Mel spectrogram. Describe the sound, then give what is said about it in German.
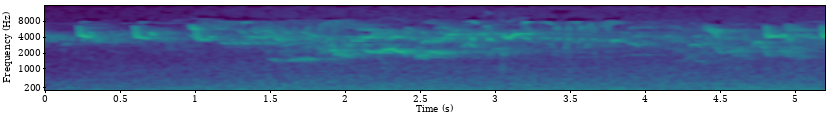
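A common chiffchaff sings its repetitive song, a steady series of high, clear chirping notes, fairly faint over a quiet background hiss. “Jetzt müsste der Zilpzalp schön zu hören sein.”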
